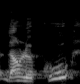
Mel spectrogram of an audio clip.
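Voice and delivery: usual speaking voice

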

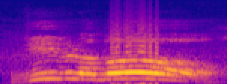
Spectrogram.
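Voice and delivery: huge, high-pitched crazed cry, drawn out; mad thundering shout. A narrator's reading. Condemned man crying out before the firing squad, mad thundering shout. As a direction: bellow it like a madman, long and thunderous. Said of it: "il cria d'une voix folle, d'une voix tonnante".

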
